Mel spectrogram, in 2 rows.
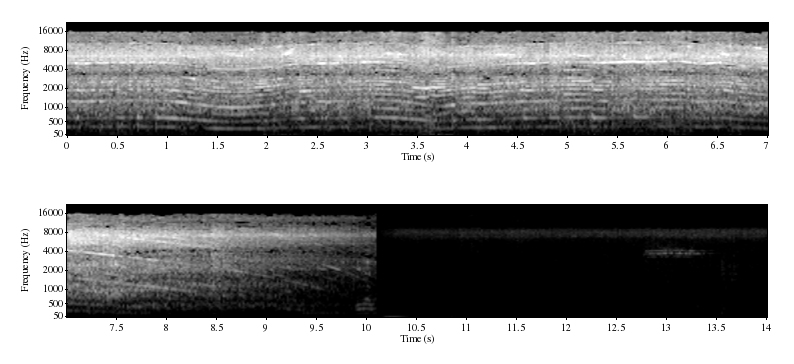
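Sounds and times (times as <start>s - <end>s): electric router whining: 0.0s - 10.1s.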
